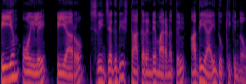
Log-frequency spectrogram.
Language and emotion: Malayalam, neutral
